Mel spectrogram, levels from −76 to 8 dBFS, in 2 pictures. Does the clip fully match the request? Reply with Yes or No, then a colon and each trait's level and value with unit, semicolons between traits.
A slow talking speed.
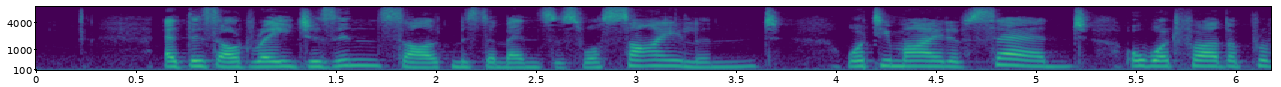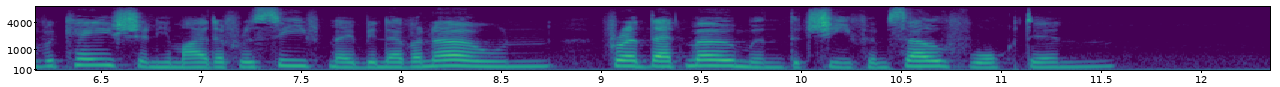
No: average, 165 wpm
